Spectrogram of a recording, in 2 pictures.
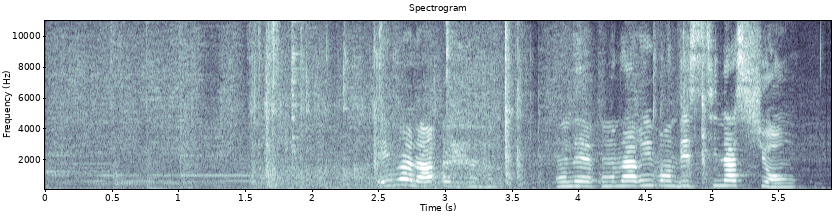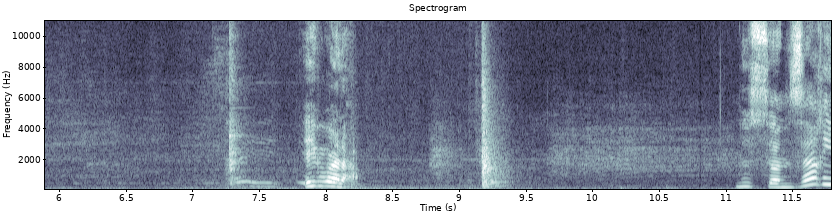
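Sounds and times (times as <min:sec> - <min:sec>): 
elevator travelling upward with mechanical whir and hum: 0:00.0 - 0:11.7
speech: 0:02.5 - 0:05.8, 0:07.8 - 0:08.3, 0:11.1 - 0:11.7.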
